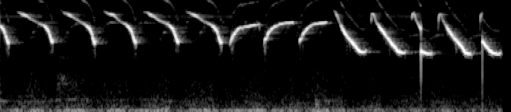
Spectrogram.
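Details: Canary song from a tutor recording played so that silent canaries start singing again: a continuous series of quick descending whistled sweeps, about three to four each second, loud and clear against a quiet background.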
